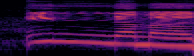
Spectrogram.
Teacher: Innama nun ada sabdu tekan ke dalam nun dan dengung 2 harakat. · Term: wajib dengung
